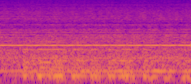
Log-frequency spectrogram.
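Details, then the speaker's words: MDF CNC router stepper motor after its drive current was turned down from full power: a faint, steady high whine with a soft hum. The harsh humming disappears, since too much current had caused the noise. "the humming pretty much disappears right in that range and I think that's what the problem was I had too much power going in"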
